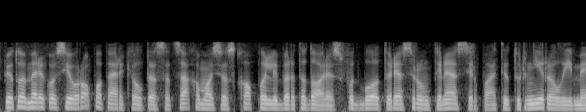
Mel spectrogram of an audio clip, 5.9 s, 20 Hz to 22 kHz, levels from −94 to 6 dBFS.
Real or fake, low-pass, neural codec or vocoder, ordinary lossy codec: real; 5.4 kHz; none; MP3, 48 kbps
